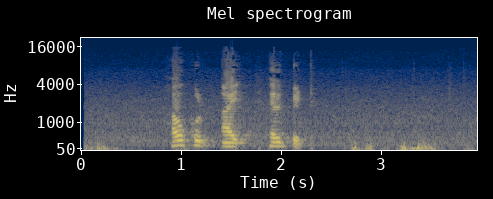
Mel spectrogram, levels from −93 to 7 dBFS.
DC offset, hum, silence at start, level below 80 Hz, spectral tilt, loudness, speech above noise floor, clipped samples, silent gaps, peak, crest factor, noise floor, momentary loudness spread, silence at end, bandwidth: under 0.1%; none; 0.05 s; -34 dBFS; -6.5 dB/octave; -16 LUFS; 26 dB; under 0.1%; none; 0 dBFS; 18 dB; -40 dBFS; 22 LU; 0.05 s; 13 kHz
